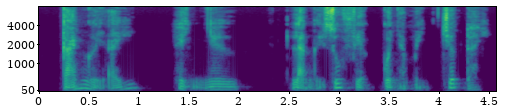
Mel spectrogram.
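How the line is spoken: Mumbling softly. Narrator (Vietnamese): lí nhí nói thêm

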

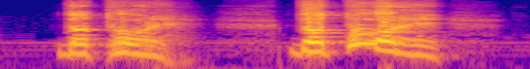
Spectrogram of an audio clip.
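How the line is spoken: Shouting. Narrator (Italian): gridò Barrois

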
